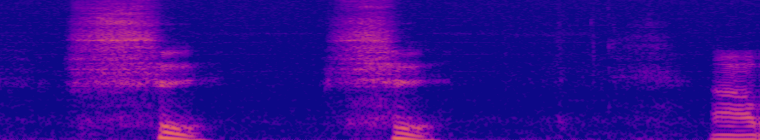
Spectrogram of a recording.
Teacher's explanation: This is a sound from Japanese, which is the friction between two lips. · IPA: ɸ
